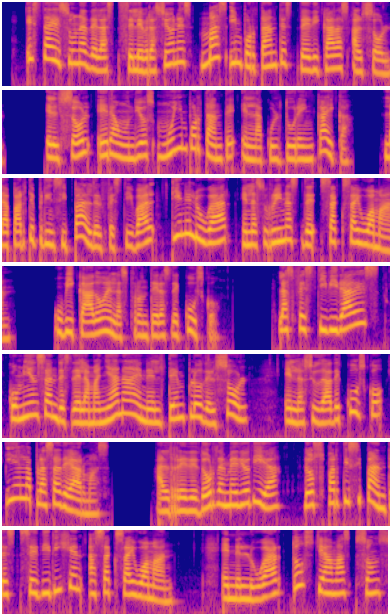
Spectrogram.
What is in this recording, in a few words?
Spanish; inti Raymi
